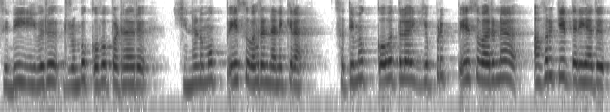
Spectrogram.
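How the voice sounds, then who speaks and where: A woman's voice: high voice, fairly even intonation, quick pace, mellow, natural voice. A woman voicing a frightened young wife who pleads in a cartoon, on a dull lo-fi recording. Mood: pleading. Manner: pleading, fearful. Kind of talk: cartoon voice acting.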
